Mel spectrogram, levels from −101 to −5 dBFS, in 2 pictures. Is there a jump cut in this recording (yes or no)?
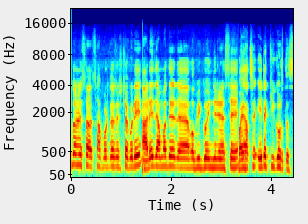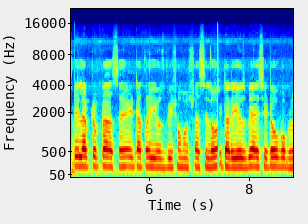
yes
